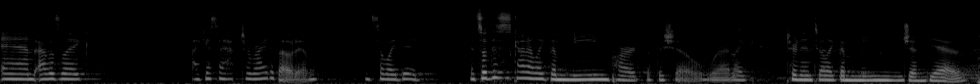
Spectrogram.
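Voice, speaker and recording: With lively intonation and long, frequent pauses, a woman speaks at a fairly high pitch. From French Canada. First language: French. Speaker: folk singer-songwriter. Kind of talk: between-song stage banter. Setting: concert stage with audience. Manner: casual, hesitant with fillers.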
